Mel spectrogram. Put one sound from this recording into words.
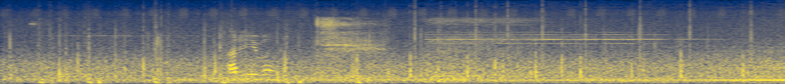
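Footsteps tap on paving at a walking pace.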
